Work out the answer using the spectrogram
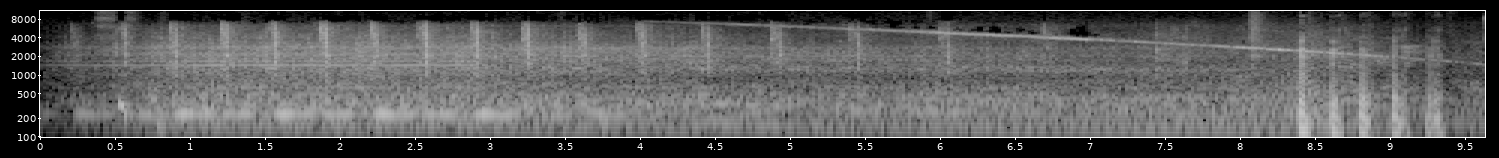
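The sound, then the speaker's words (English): A fax machine receives a file with steady electronic tones and rhythmic mechanical clicking. A long whistle glides downward over it, and a burst of sharper clacks comes near the end. “And that's when they fax over the actual file on Albert Rennick, used car salesman from Chicago. Let's have a listen to that machine, shall we?”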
